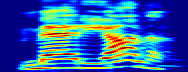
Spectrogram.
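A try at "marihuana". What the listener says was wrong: Pronounce the H. People who says marijuana, it's like they put a G or something like that.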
